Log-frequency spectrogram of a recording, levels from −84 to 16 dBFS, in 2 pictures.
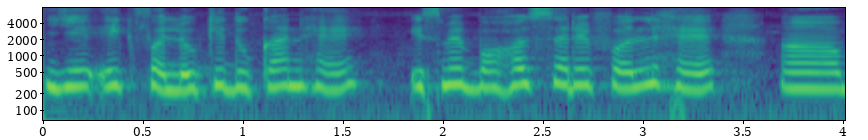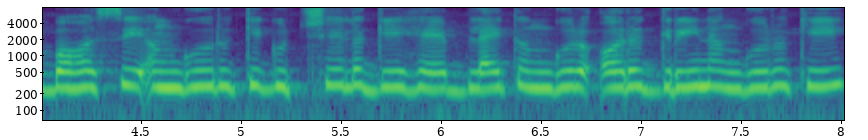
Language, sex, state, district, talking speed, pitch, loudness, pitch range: Hindi, female, Chhattisgarh, Kabirdham, 185 wpm, 265 Hz, -15 LUFS, 255-275 Hz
